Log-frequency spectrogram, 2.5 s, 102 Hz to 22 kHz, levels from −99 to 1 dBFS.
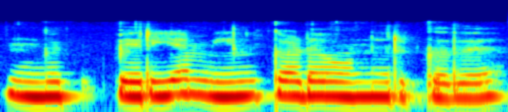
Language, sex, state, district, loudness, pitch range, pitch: Tamil, female, Tamil Nadu, Nilgiris, -12 LUFS, 215-225 Hz, 220 Hz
